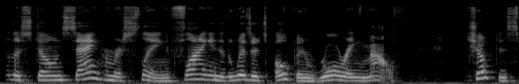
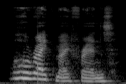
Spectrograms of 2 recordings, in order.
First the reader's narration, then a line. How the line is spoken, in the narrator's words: she said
